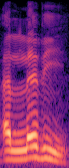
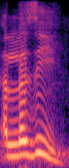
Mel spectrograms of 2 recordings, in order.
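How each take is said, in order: First: The middle consonant is made with the tongue out. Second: The middle consonant is made with the tongue inside. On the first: The speaker calls it right. "keluarkan lidah" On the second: The speaker calls it wrong. "jangan baca allazi"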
